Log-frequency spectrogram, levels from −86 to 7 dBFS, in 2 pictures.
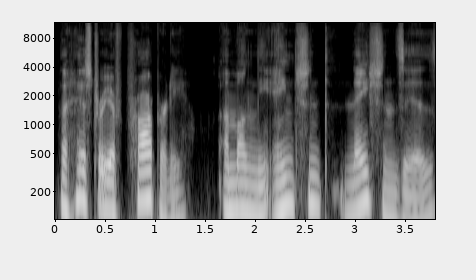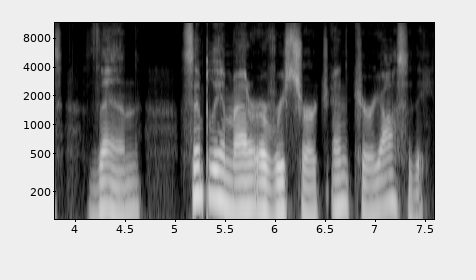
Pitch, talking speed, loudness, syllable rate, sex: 125 Hz, 135 wpm, -18 LUFS, 4.7 syllables/s, male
